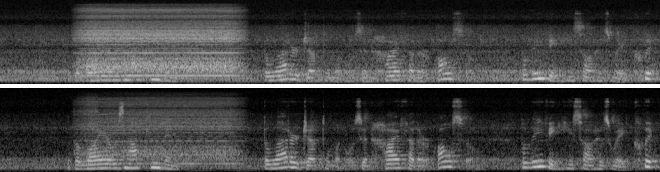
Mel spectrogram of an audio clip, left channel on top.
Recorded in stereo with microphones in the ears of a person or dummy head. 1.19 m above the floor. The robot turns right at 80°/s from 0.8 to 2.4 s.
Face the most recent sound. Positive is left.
turn(degrees=-25)  # may be behind; listen again after turning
